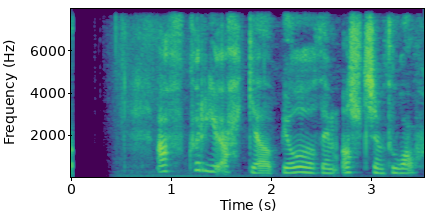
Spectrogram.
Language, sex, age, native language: Icelandic, female, 14, Icelandic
